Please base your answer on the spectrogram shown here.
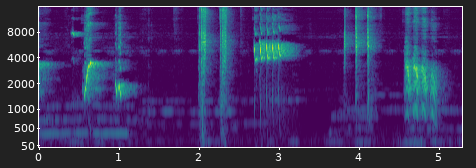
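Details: Greater green leafbird giving a mix of short chirps, clicks and a buzzy trilled burst, broken by brief pauses, ending in a harsh scratchy phrase.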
